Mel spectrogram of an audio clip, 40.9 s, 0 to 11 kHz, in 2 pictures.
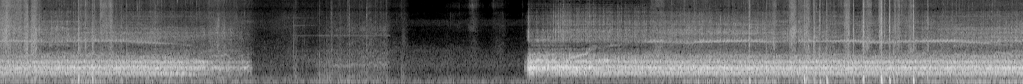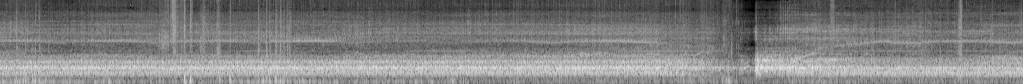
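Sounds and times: toy truck motor whirring: 0:00.0 - 0:05.1, 0:05.9 - 0:08.0, 0:10.5 - 0:40.9
faint thin whine: 0:04.0 - 0:08.2.

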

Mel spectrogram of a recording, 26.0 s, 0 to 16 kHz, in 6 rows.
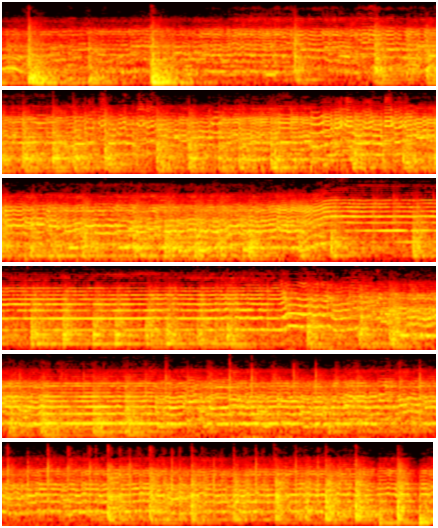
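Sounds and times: reed wind instrument melody: 0:00.0 - 0:26.0
regular drumbeat: 0:00.0 - 0:26.0.

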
